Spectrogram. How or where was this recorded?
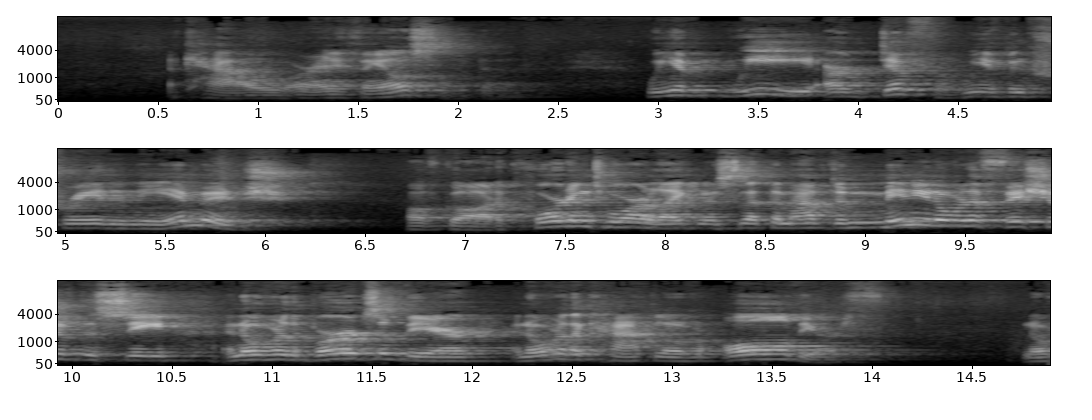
large echoing room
